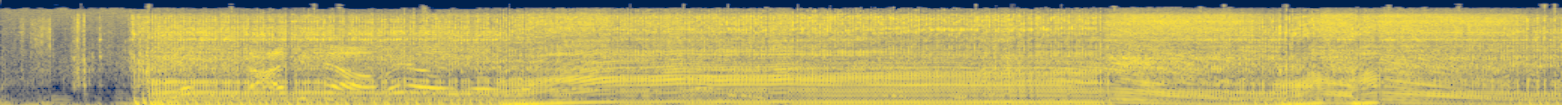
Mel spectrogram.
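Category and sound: tool, chainsaw running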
